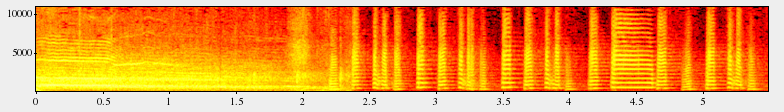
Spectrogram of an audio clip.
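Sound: audience cheering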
